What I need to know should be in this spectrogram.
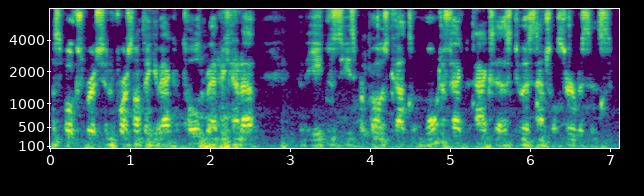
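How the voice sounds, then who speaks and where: A man reading a scripted news bulletin with steady, measured newsreader delivery, heard as a tinny radio playing in a car. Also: mid-range voice. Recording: distant radio with background noise.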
